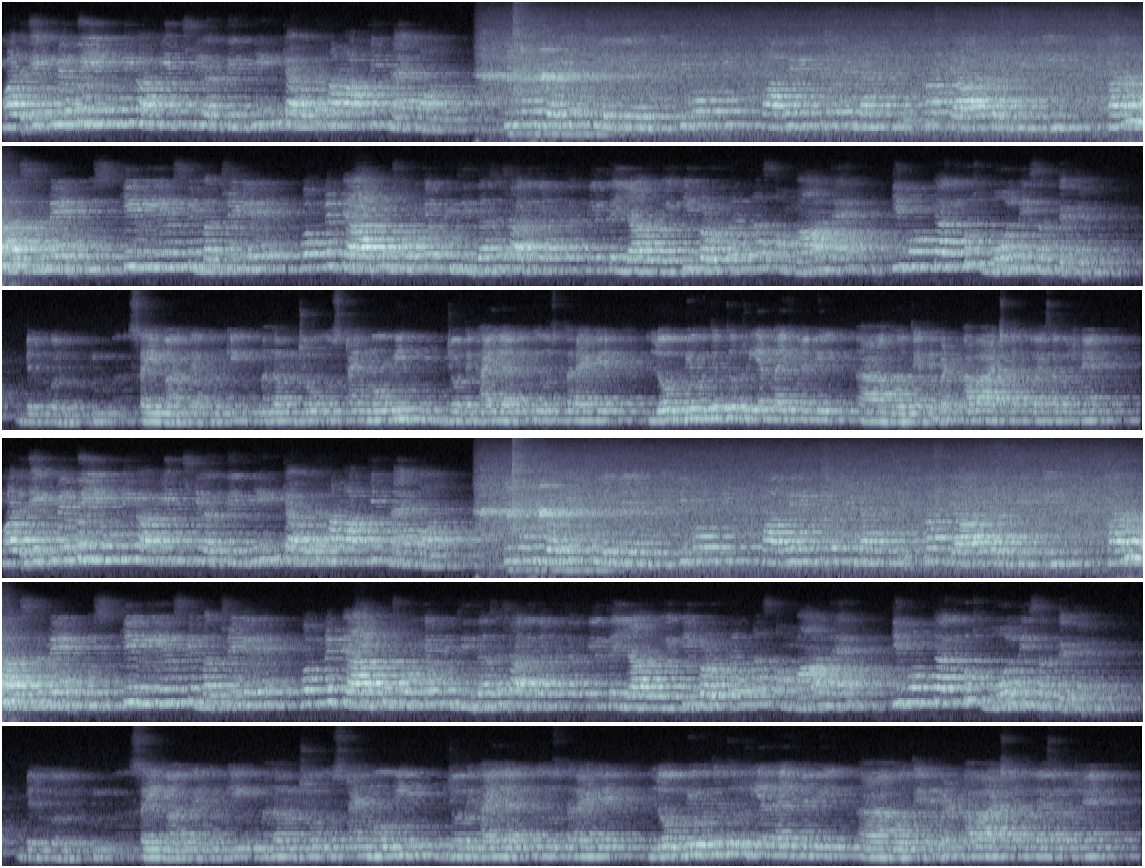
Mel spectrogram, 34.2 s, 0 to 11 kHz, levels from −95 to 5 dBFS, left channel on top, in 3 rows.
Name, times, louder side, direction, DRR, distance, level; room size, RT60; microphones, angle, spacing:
voice 1, 0.0-4.5 5.0-7.3 7.6-10.6 11.1-14.1 14.4-19.9 20.3-21.7 22.0-22.3, equal, 5° right, -8 dB, 1.0 m, -22 dB
sound 1, 4.7-11.5, right 1 dB, 40° right, 0.8 m, -30 dB
voice 2, 5.1-5.8 23.0-33.8, left 1 dB, 50° left, -3 dB, 0.5 m, -27 dB
4.7 x 2.9 x 3.2 m, 2.3 s
head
